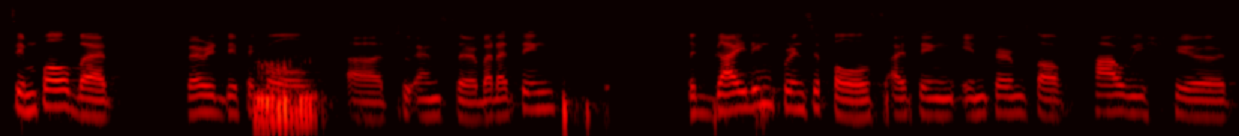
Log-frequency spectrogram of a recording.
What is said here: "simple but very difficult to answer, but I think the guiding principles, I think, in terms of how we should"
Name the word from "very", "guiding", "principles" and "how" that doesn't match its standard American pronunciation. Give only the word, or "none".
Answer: principles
